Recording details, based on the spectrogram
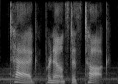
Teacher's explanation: the 'g' at the end of a word takes on a 'k' sound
